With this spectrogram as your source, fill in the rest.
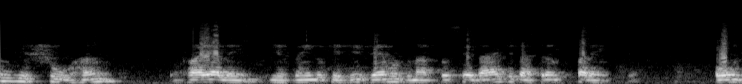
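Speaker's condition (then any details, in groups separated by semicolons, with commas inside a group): No condition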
